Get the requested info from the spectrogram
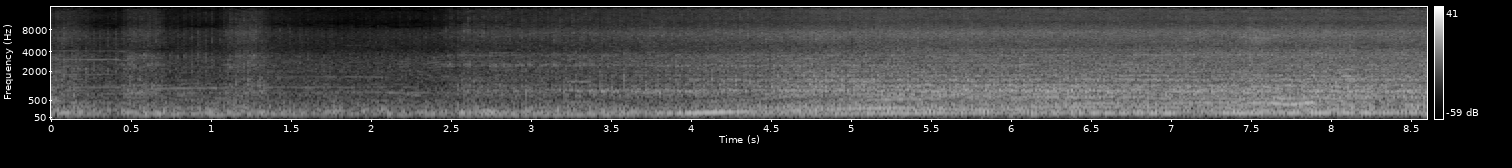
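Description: Pickup truck engine working through a mud pit. It runs steadily at first, then revs up about four seconds in, rising in pitch and getting louder, and holds the higher revs.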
